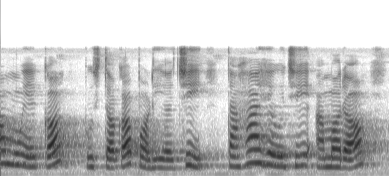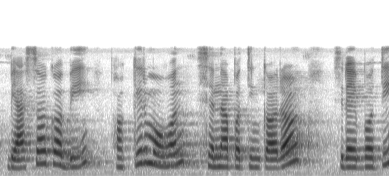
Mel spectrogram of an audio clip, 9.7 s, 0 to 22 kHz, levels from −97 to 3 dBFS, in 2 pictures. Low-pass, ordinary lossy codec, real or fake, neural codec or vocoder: 7.2 kHz; none; real; none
